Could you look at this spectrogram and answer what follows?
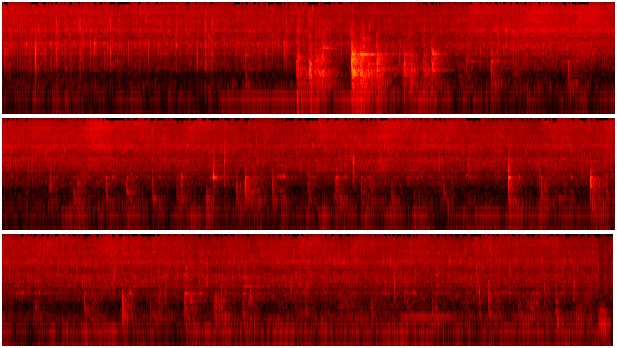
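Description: Chopped onions and curry leaves frying in a pan, a continuous close sizzle with intermittent scraping and stirring clatter throughout, no talking.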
